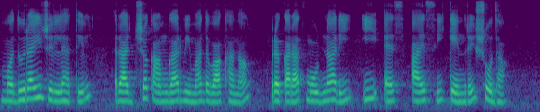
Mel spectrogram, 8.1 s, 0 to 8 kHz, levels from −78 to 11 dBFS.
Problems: none marked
